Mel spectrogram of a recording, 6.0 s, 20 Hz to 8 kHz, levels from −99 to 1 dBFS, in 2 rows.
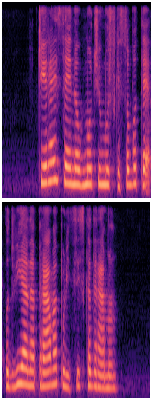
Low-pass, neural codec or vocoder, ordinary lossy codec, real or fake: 7.2 kHz; autoencoder, 22.05 kHz, a latent of 192 numbers a frame, VITS, trained on one speaker; none; fake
